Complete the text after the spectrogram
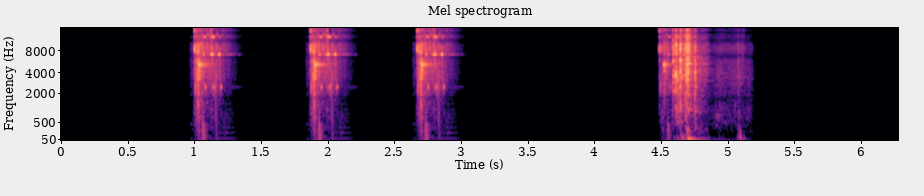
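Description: Short game menu clicks sound as items are selected.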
